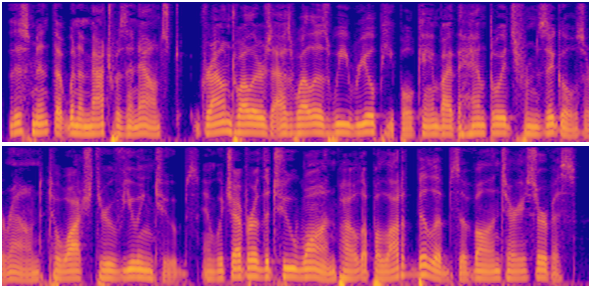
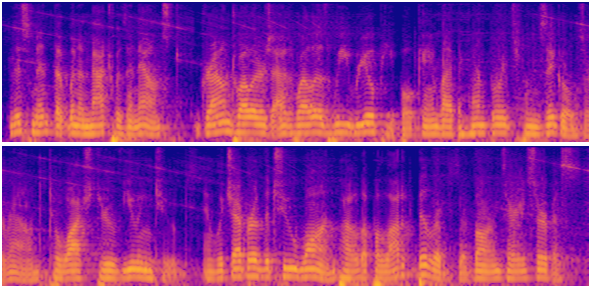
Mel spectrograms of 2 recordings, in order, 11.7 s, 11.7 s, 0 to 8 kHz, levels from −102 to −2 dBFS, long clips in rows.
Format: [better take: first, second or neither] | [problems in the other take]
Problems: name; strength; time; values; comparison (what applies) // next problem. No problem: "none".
first | noise reduction (neural separator model SepFormer DNS4)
